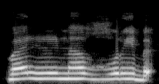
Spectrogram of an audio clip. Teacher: gin itu adalah tertahannya nafas tapi mengalirnya suara. Jadi jangan almagrib, wal magrib.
